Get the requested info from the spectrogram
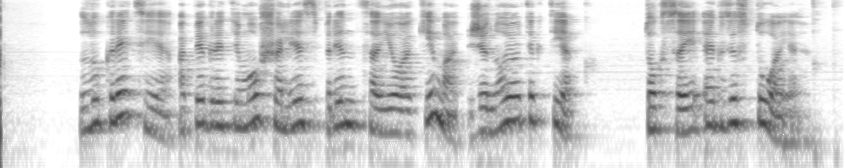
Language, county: Lithuanian, Šiauliai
